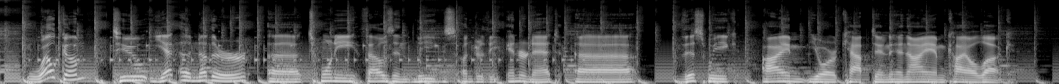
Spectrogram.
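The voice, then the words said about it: Stiff, robotic-sounding delivery. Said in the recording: “You sound kind of like a robot captain in that intro.”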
